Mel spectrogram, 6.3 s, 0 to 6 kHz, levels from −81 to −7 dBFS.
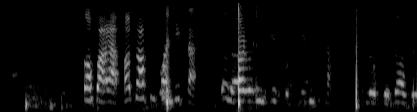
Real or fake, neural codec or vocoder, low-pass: fake; codec, 16 kHz, 1 kbps, X-Codec, HuBERT features, trained on general audio; 5.4 kHz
